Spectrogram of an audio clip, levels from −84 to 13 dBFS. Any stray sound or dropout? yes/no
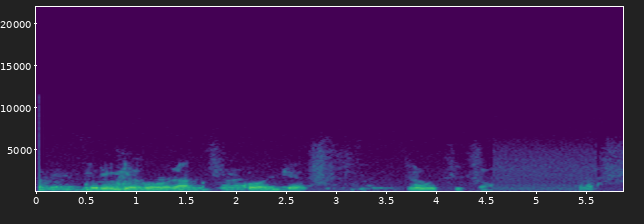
yes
